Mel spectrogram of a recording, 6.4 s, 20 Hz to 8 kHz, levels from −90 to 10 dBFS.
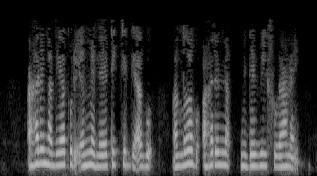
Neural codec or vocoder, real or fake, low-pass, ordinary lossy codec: codec, 44.1 kHz, 2.6 kbps, DAC; fake; 7.2 kHz; MP3, 24 kbps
